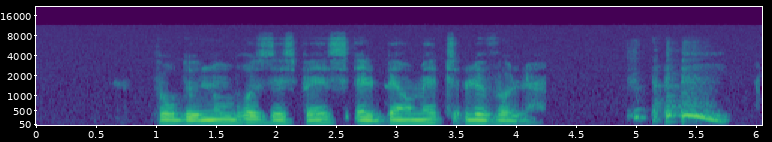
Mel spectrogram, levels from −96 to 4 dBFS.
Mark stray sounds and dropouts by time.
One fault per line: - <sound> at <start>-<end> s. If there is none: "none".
- throat clearing at 4.9-5.8 s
